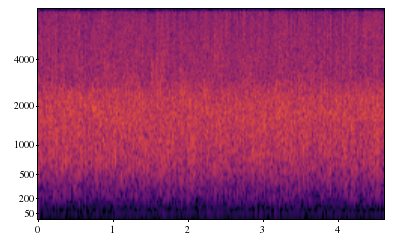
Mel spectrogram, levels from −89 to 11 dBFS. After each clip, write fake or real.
real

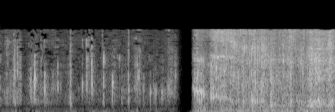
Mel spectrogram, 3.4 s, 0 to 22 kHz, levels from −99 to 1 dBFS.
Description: real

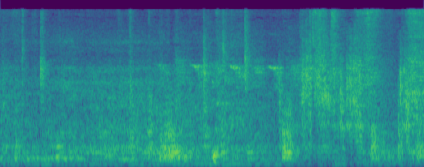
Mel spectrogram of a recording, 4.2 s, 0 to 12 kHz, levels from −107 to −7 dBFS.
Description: real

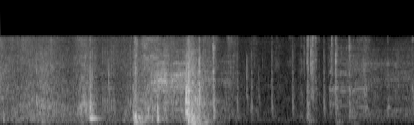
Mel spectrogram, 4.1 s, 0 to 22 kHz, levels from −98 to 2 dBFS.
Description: real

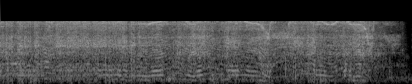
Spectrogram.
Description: real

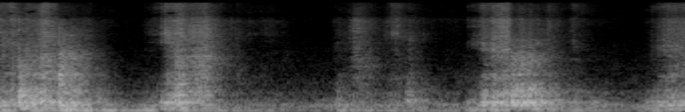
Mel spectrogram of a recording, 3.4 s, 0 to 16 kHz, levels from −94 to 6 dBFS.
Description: real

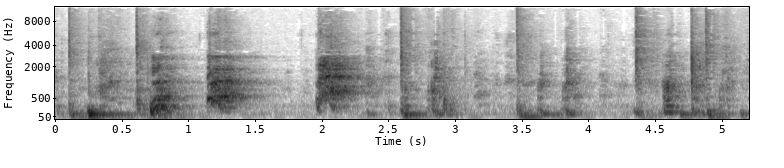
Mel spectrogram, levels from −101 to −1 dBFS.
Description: real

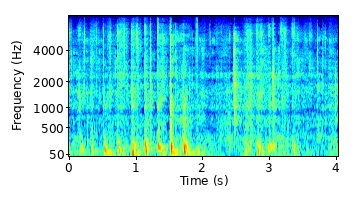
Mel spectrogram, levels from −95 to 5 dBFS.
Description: fake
